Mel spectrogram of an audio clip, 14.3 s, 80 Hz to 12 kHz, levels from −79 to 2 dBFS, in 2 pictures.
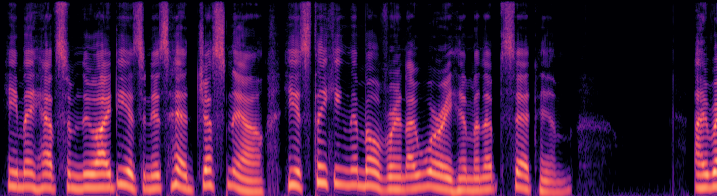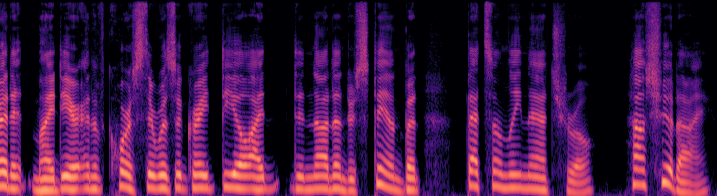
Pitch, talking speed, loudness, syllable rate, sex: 170 Hz, 190 wpm, -19 LUFS, 5.0 syllables/s, male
